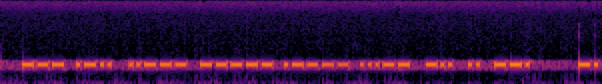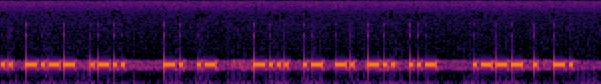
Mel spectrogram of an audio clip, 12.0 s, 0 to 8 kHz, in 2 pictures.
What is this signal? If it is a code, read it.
Morse code, heard as a keyed tone, about 30 wpm, 560 Hz. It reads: OL2013DIG BYL NA BANDU JEN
